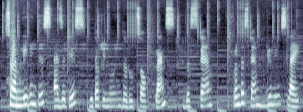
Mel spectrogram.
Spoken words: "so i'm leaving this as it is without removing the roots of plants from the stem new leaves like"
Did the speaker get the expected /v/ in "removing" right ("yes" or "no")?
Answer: no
